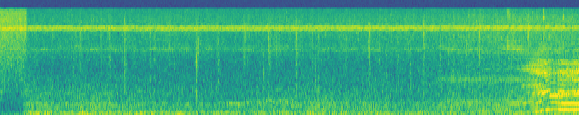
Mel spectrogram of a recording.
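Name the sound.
cows mooing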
